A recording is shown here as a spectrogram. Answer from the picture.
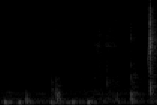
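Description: Dry-erase marker writing on a whiteboard: a few short, faint strokes, then a sharp click at the very end.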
